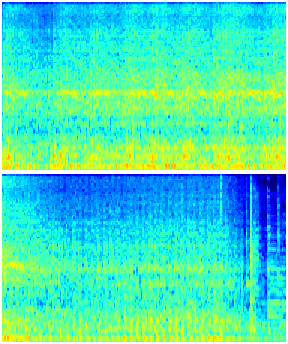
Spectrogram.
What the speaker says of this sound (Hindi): ये है इसका एग्जॉस्ट नोट, थोड़ी तेज करके दिखाता हूँ।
